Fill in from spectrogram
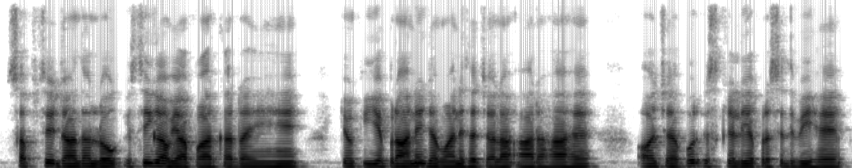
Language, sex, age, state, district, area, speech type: Hindi, male, 45-60, Rajasthan, Jaipur, urban, spontaneous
